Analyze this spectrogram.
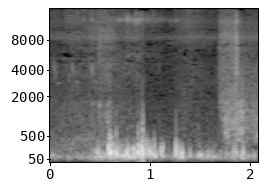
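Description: A fishing net swishes through the air.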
